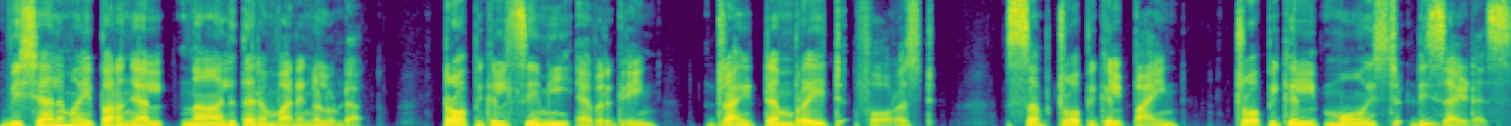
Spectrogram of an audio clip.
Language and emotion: Malayalam, neutral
